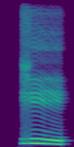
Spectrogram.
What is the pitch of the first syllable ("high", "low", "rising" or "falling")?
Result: falling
